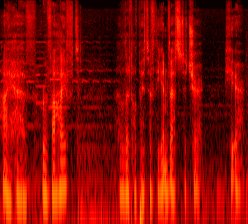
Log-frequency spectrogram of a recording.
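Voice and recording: A man's strained, put-on character voice at a medium pitch, moderate pace and ordinary pitch variation, with clear music in the background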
